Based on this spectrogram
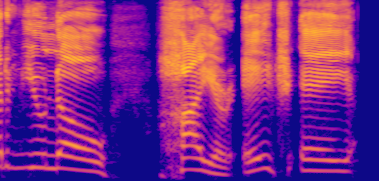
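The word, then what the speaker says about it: Haier: I pronounce it higher.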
